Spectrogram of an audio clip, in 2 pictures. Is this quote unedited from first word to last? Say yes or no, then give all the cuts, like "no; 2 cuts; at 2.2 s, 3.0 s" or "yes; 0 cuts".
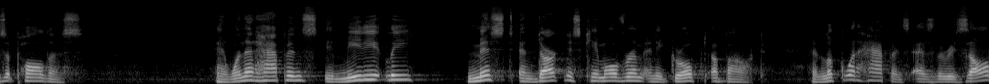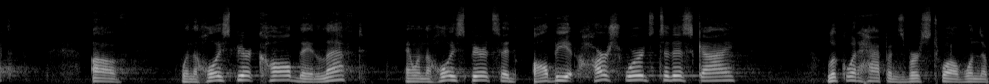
no; 1 cut; at 15.0 s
